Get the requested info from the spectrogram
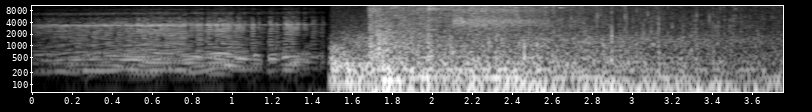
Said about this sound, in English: The possessed body of Ghost of Sunken Dawn explodes in a flash of polychromatic light, instantly filling the room with dust and chunks of the facility.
